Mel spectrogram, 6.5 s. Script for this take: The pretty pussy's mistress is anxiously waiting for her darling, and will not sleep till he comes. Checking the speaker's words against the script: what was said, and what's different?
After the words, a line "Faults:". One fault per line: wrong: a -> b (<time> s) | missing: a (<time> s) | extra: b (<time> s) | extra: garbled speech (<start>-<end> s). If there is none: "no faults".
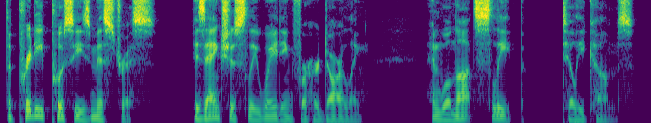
The pretty pussy's mistress is anxiously waiting for her darling, and will not sleep till he comes.
Faults:
no faults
